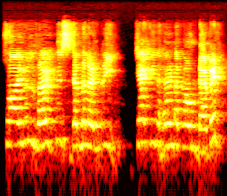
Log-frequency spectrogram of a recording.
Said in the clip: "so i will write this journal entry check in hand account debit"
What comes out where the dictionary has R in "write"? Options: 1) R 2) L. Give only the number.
1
